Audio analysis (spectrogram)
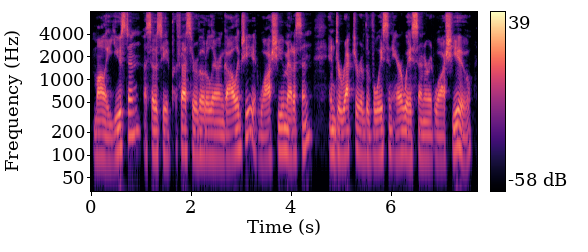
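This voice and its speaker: A man's voice: lowish voice, lively intonation, fairly quick, a little mellow. A man speaking as a podcast host, conducting an interview with medical guests. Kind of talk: interview hosting.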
